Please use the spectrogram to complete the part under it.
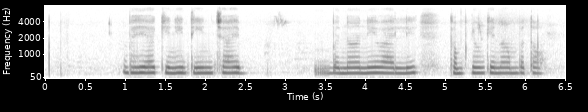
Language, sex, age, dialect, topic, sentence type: Hindi, female, 18-24, Garhwali, agriculture, statement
